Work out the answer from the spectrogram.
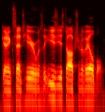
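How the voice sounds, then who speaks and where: Man acting weary male warrior, low pitch, grave, commanding, terse, deliberate, story reading. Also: little pitch movement, pushed and bright, clear, resonant tone, dry recording. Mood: grave, brooding.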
